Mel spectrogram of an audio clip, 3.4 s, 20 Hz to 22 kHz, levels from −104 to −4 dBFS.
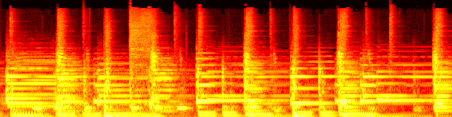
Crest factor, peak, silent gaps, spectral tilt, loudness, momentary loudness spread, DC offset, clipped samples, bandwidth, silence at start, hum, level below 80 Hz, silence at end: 18 dB; 0 dBFS; none; -5 dB/octave; -19 LUFS; 3 LU; under 0.1%; under 0.1%; 18 kHz; 0 s; none; -30 dBFS; 0 s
